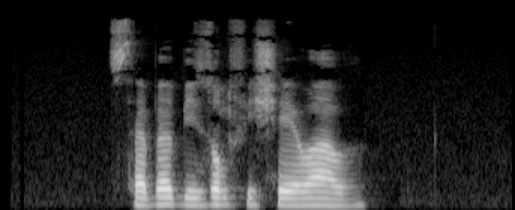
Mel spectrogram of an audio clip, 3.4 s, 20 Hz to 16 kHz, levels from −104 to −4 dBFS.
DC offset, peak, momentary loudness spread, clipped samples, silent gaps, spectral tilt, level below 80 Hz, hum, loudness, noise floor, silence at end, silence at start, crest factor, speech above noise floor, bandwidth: under 0.1%; -8 dBFS; 11 LU; under 0.1%; none; -6 dB/octave; -72 dBFS; none; -25 LUFS; -80 dBFS; 1 s; 0.75 s; 18 dB; 55 dB; 11.5 kHz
